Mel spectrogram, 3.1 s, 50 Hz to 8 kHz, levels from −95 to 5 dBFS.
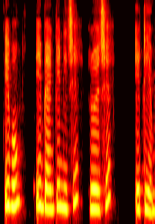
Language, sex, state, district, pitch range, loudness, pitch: Bengali, female, West Bengal, Malda, 260-355 Hz, -18 LUFS, 290 Hz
